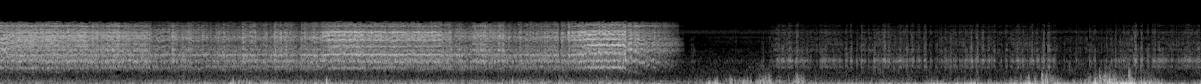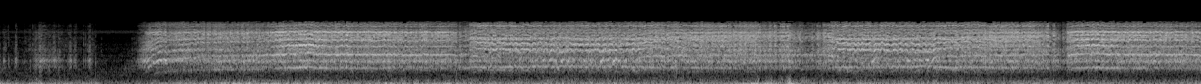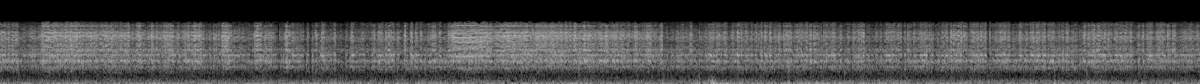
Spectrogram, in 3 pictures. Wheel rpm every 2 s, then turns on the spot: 190, 200, 190, 40, 20, 20, 50, 190, 200, 200, 200, 200, 200, 200, 200, 200, 200, 200.
6-12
